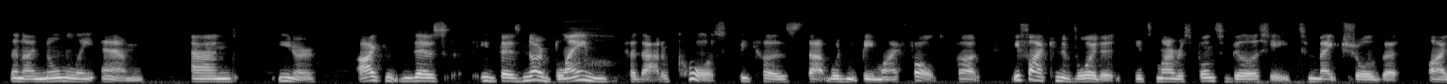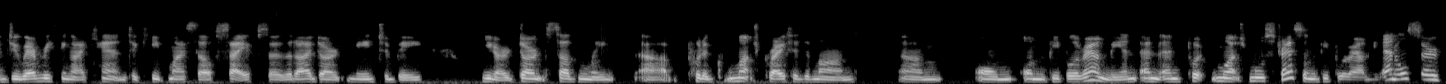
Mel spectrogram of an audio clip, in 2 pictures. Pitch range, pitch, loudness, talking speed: 115-175 Hz, 135 Hz, -21 LUFS, 170 wpm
